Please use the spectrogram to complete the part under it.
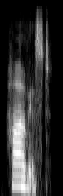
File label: "harvest", Indian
